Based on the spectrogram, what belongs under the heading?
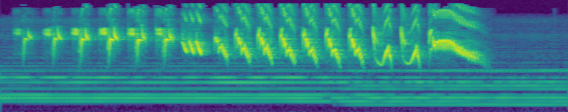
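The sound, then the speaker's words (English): A call of a blue macaw with yellow trim: a quick run of high, bright chirps, about twenty notes in rapid rhythm, ending in a longer harsh note, over a steady low hum with no talking. “This time it's a macaw, blue with yellow trim.”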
